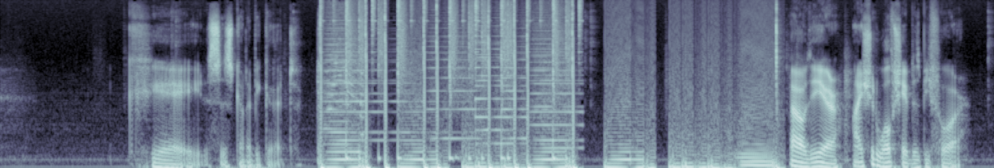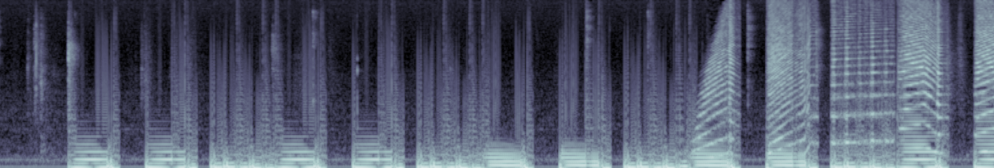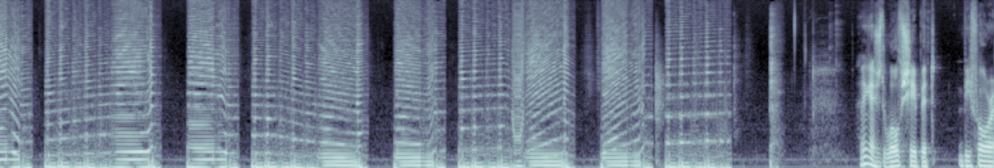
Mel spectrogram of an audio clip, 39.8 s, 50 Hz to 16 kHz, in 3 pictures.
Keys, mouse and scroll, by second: 2.4 click, 3.7 click, 4.4 l, 5.2-7.4 drag, 7.9 click, 10.6 space, 11.7-13.5 drag, 14.3 l, 17.5-21.4 drag, 22.0-23.6 drag, 32.3 click, 36.4 space, 37.7 right click, 38.9 click, 39.7 right click.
